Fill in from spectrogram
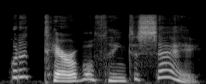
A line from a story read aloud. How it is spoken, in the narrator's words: Nurse Kramer exclaimed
